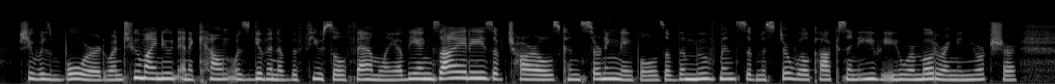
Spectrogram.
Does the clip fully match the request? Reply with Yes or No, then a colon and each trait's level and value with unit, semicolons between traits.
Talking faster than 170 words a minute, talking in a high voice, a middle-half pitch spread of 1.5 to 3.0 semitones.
Yes: average, 195 wpm; high, 235 Hz; average, 2.7 semitones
